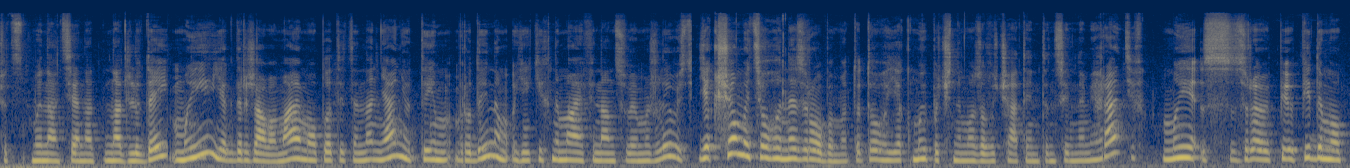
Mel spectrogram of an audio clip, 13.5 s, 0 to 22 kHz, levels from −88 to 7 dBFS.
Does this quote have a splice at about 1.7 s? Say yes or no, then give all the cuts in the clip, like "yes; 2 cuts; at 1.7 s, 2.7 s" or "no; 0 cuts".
yes; 2 cuts; at 1.7 s, 6.9 s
